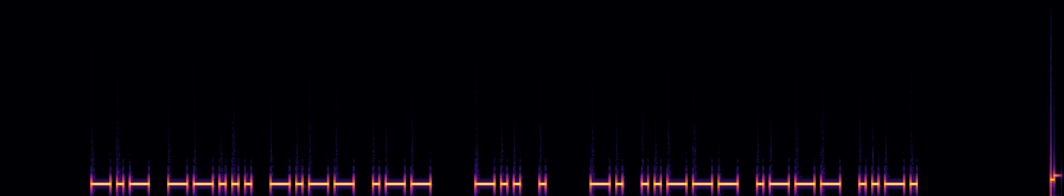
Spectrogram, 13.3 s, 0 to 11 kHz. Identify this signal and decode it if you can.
Morse code, heard as a keyed tone, about 16 wpm, 700 Hz. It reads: K7YW DE N2JF
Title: USA Callsign DE Callsign - 4 Characters - 15wpm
